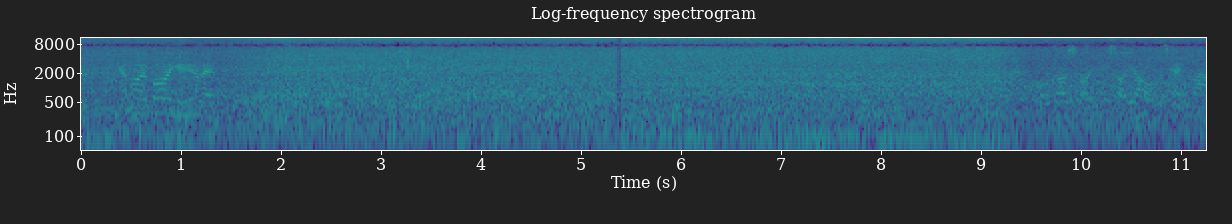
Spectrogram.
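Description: Powerful waterfall at Wang Chung Stream swollen after rain, a continuous dense roar of falling water close by that holds steady at high volume throughout, with faint voices briefly at the start and end.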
